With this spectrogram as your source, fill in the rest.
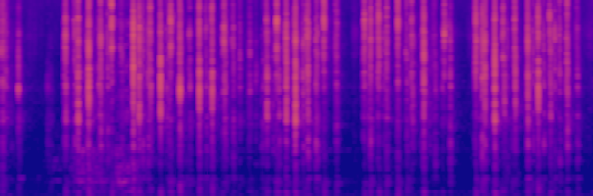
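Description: Fingertips of both hands type on a compact backlit mechanical keyboard with round plastic typewriter-style keycaps. Quick, bright clicks and clacks come in uneven bursts with short pauses between them. Each keystroke is sharp and dies away almost at once.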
